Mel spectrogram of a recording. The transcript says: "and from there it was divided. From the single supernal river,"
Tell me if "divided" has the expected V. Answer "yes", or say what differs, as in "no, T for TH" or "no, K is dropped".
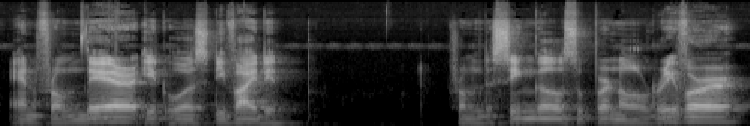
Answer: yes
